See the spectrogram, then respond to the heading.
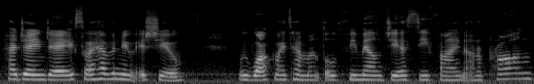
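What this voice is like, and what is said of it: Strained, fading voice. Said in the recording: “I feel like I'm losing my voice ... I, like, can't talk tonight ... We're, like, whispering by the end.”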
